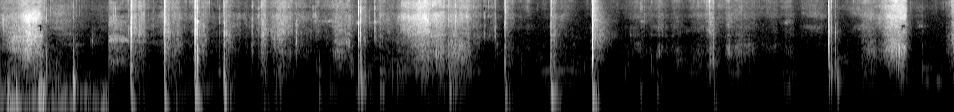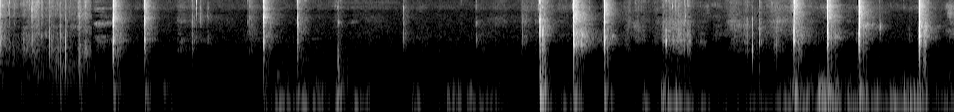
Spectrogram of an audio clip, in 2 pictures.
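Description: A hand-held stone knocking green walnut husks against a flat stone slab, sharp irregular knocks with the wet husks crushing and tearing as they are peeled off the nuts.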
